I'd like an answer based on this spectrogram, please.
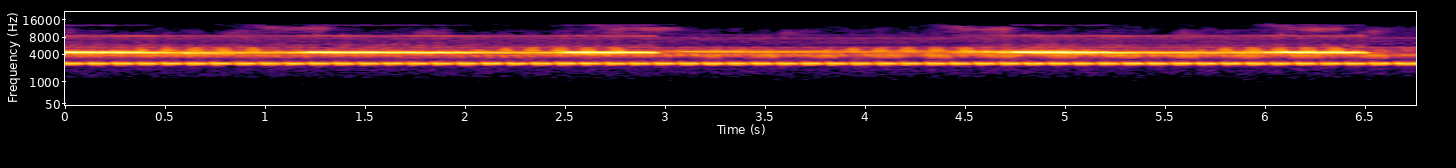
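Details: Bell cricket song: a steady high ringing trill held for seconds, over a second continuous pulsed insect tone just below it. No other sounds.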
